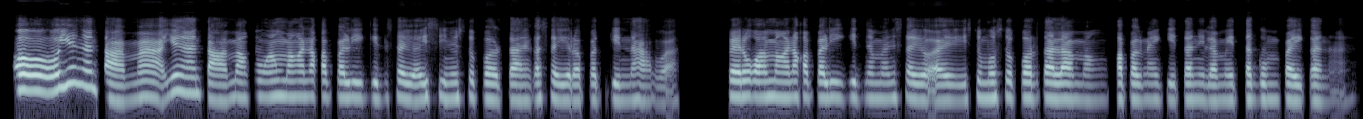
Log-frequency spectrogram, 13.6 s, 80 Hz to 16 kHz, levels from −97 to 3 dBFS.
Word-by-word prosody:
Oo, 285 -1 +10
yun 385 +2 +3
ang 330 -4 +1
tama, 200 +1 +2
yun 275 +8 +1
ang 260 -2 -1
tama 200 +2 -1
kung 220 -1 -6
ang 225 +1 -1
mga 220 0 -1
nakapaligid 205 -1 -3
sa'yo 195 -3 0
ay 200 - -1
sinusuportahan 200 -3 -3
ka 195 - -2
sa 200 0 -5
hirap 185 -1 -2
at 190 +1 -7
ginhawa, 185 -2 -6 0.5
pero 220 0 +4
kung 215 -1 +3
ang 215 - -1
mga 210 - +1
nakapaligid 210 -1 -2
naman 200 0 -8
sa'yo 195 -3 -1
ay 185 +1 -2
sumusuporta 205 -1 -1
lamang 190 -1 0
kapag 195 -1 0
nakikita 195 0 -5
nila 185 -1 -4
may 190 -1 -6
tagumpay 195 -1 -2
ka 185 -1 -2
na 175 - -23
200 Hz, 160 wpm, -25 LUFS, 190-215 Hz, 0.5 s, Oo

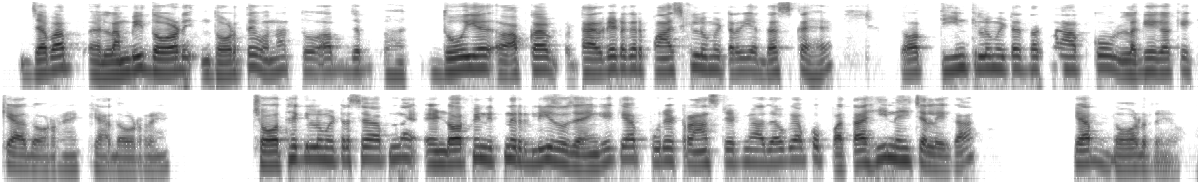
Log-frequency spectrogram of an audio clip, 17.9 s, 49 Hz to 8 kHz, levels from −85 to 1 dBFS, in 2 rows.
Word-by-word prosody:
जब 140 +5 +4
आप 175 +1 +3
लंबी 130 +7 +3
दौड़ 150 +2 +7
दौड़ते 125 +8 -1
हो 175 - -1
ना 155 +4 -6
तो 150 -1 -3
आप 155 0 -16
जब 155 +2 -4 0.5
2 150 +5 +2
या 175 +1 +6 0.2
आपका 165 0 +4 0.3
टारगेट 145 +4 +3
अगर 175 0 0
5 155 0 0
किलोमीटर 170 -5 -3
या 150 -1 -3
10 140 -1 -3
का - - 0
है, 135 +4 -8 0.5
तो - - -5
आप 285 - 0
3 170 +4 -2
किलोमीटर 175 0 -1
तक 170 0 -5
मे - - 0
आपको 170 +2 -3
लगेगा 145 +2 +1
कि - - -4
क्या 120 -3 0
दौड़ 105 -1 -7
रहे 110 +1 -14
हैं, 110 - -13
क्या 115 -5 -9
दौड़ 100 -1 -6
रहे 105 0 -12
हैं। 110 - -18 0.6
चौथे 140 +8 +4
किलोमीटर 185 -1 -2
से 190 - -3
आप 185 0 +2
ना 200 +1 -2 0.2
एंडोर्फिन 155 +6 +5
इतने 185 +2 -1
रिलीज़ 170 +2 -1
हो 155 - 0
जाएँगे 125 +5 -1
कि 185 - -6
आप 190 0 0
पूरे 175 +1 -2
ट्रांस 150 -3 0
स्टेट 160 +1 -6
में 160 - -6
आ 155 - +1
जाओगे। 160 +3 -2
आपको 180 +2 -3
पता 120 +5 +2
ही 195 +3 -1
नहीं 185 -2 +1
चलेगा 115 -4 -2 0.8
कि 150 - +1
आप 155 - +5
दौड़ 115 0 -2
रहे - - -16
हो - - -25
155 Hz, 220 wpm, -24 LUFS, 140-175 Hz, 0.8 s, दौड़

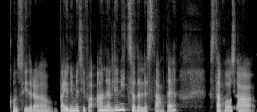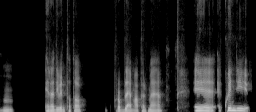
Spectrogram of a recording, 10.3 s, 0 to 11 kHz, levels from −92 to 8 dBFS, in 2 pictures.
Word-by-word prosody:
considera 135 -2 -2
un 130 +4 -12
paio 180 +2 +4
di 180 0 +2
mesi 185 +1 +1
fa 190 - 0
ah 200 - +3
n 205 - +4
all'inizio 245 +2 +3
dell'estate, 140 - -1 0.6
'sta 165 0 +1
cosa, 150 -5 +1
mhmm, 140 -1 -5 0.6
era 150 -1 0
diventata 140 -2 -2 0.5
problema 125 -3 -2
per 135 -2 -7
me, 130 +6 -3 0.6
e 175 -4 +3
e 170 - -11
quindi 200 -3 +3
150 Hz, 125 wpm, -22 LUFS, 135-180 Hz, 0.6 s, paio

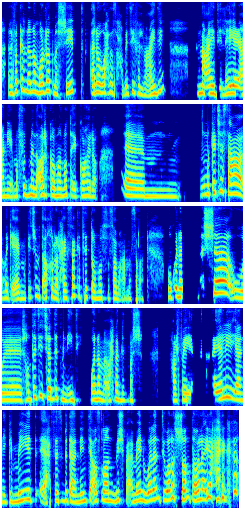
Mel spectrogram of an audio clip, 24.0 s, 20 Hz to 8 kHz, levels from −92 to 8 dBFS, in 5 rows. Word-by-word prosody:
أنا 230 - -1
فاكرة 300 +3 -2
إن 310 - -2
أنا 285 +1 +1
مرّة 260 +2 +1
اتمشيّت 260 - -4 0.2
أنا 255 +3 +3
وواحدة 255 +1 -1
صاحبتي 225 +2 -7
في 235 - -8
المعادي، 220 - -3 0.6
المعادي 230 -3 +3
اللي 200 +1 -7
هي 235 +1 +6
يعني 200 -1 0
المفروض 205 +5 -6
من 240 -1 0
أرقى 245 -1 0
مناطق 225 +1 -2
القاهرة. 210 0 -5 0.5
آمم. 205 -3 -1 0.4
وما 275 +1 -3
كانتش 320 +5 0
الساعة 290 -6 +5
ماك 210 0 -8
ما 190 +2 -3
كانتش 250 +6 -9
متأخر 255 0 -4
والّا 190 - -3
حاجة 215 -1 -3
الساعة 285 +7 -3
كانت 270 -1 -11
18:30 205 -4 -6
19:00 190 -3 -7
مثلًا، 185 - -12 0.5
وكُنا 245 +2 +3 0.3
بنتمشى 370 - -1 0.3
وشنطتي 215 - -1
اتشدت 280 -6 -1
من 225 -3 -2
إيدي 205 +1 -6
وأنا 225 0 0
م 210 - -5
وإحنا 205 +5 -3
بنتمشى، 200 -1 -9 0.5
حرفيًا. 200 +1 -3 0.5
تخيّلي 270 +4 +3
يعني 215 -2 0
كمية 245 +7 0 0.2
إحساس 255 0 -3
بتاع 245 -4 0
إن 210 +2 -3
أنتِ 250 +1 0
أصلًا 260 +1 +3
مش 250 +1 -3
في - - -5
أمان 255 +4 +1
ولا 265 +5 +4
أنتِ 320 -2 -6
ولا 275 +4 +6
الشنطة 315 -5 +3
ولا 280 +3 +5
أي 365 +6 +6
حاجة. 315 +3 +1
235 Hz, 160 wpm, -22 LUFS, 210-270 Hz, 0.6 s, هي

